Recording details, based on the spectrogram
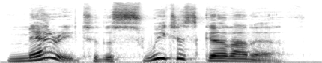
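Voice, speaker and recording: A man's voice: medium pitch, huge pitch swings, moderate pace, slightly rough, pitched above the performer's own voice. A man voicing a boyish, happy young army officer in a story, with eager, exclamatory chatter. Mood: happy, excited. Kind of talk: dramatised audiobook reading.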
